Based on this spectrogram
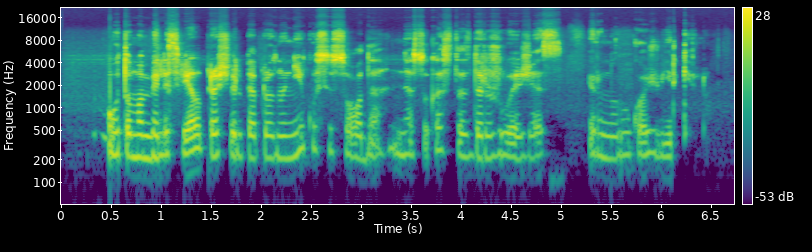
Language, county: Lithuanian, Vilnius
